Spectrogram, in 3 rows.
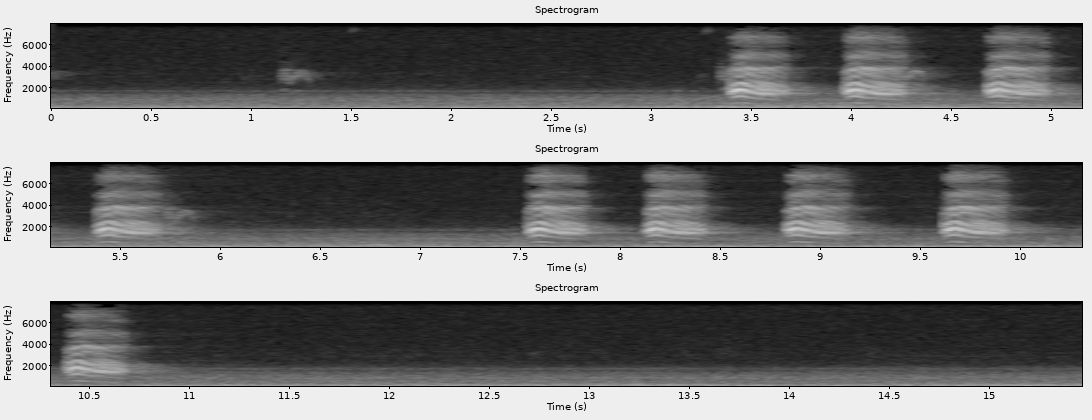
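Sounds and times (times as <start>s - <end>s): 
low background noise: 0.0s - 15.4s
crow cawing: 3.4s - 6.0s, 7.5s - 11.0s.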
